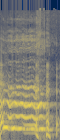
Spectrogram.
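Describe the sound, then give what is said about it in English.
A man's voice imitates a dog barking: one long, drawn-out vocal howl followed by a few quick, sharp barks, loud. “we don't bark anymore.”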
